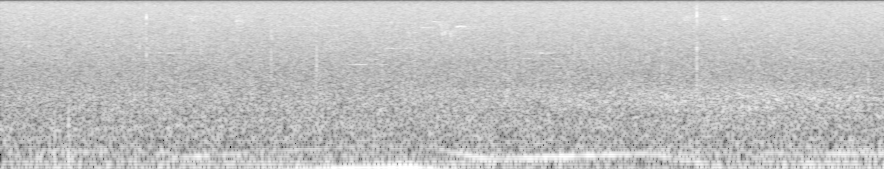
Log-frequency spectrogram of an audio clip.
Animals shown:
forest ambience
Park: Marsh-Billings-Rockefeller National Historical Park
